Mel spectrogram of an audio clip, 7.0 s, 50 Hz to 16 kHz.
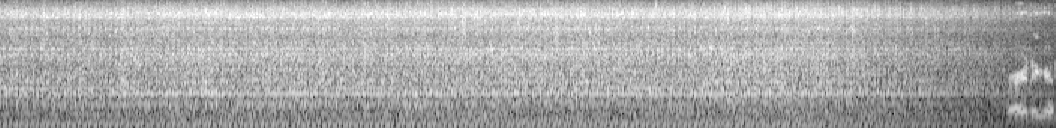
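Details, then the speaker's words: Briggs & Stratton P2200 generator restarted after overloading, now running about 500 watts: steady, even engine drone with a firm low hum and no surging or misfire; runs healthy under moderate load. "500 watts running through that thing right now and we'll just see how long it takes to burn"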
